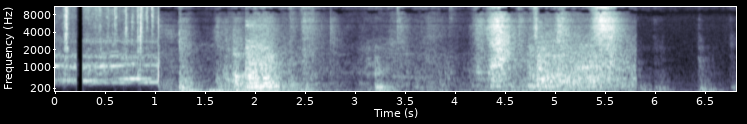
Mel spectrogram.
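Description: A heavy wooden slab scrapes and knocks against a workbench.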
